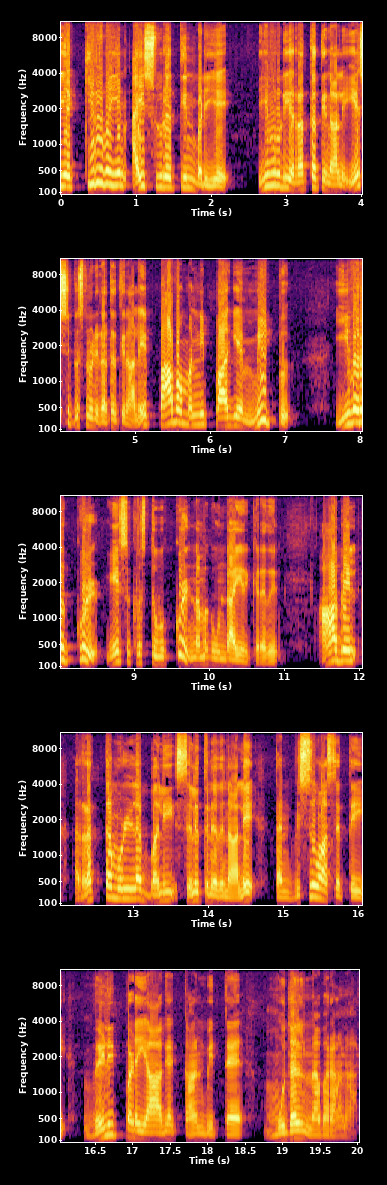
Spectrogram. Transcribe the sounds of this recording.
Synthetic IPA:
jɐkɪɾɯʋɐjɪnɐ̰ɪsʋʊɾɐt̪ːɪnpɐɽɪjeː | ɪʋɐɾɯɽɐjɐɾɐt̪ːɐt̪ːɪnaːlḛːjeːsɯkːɪɾɪst̪ːɯnɯɽɐjɐɾɐt̪ːɐt̪ːɪna̰ːleːpaːʋɐmɐnːɪpːaːɣɪjɐmiːʈ̚pɯ | ɪʋɐɾɯkːɯɭjeːsɯkɪɾɪst̪ɯʋɯkːɯɭnɐmɐkːɯʊɳɖaːjɪɾɯkːɪrɐðɯ̰ | ʔa̰ːbeːl | ɾɐt̪ːɐmɯɭːɐbɐlisɛlɯt̪ːɪnɐðɪnaːleː | t̪ɐnʋɪsɯʋaːsɐt̪ːɐɪ | ʋɛɭɪpːɐɽɐjaːɣɐkːaːɳbɪt̪ːɐ | mʊðɐlnɐbɐɾa̰ːna̰ːɾ

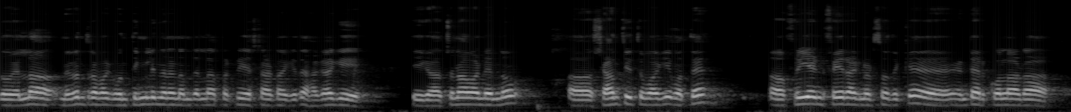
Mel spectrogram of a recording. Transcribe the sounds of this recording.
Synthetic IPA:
ɐd̪uɛlːɐniɾɐnt̪ɐɾɐʋaːɡiond̪ut̪iŋɡɐɭind̪ɐnenɐmɐd̪ɛlːɐpɾɐkɾijɐsʈaːɾʈaːɡid̪e̞ɦaːɡaːɡi | iːɡɐt͡ʃunaːʋɐɳjɐnːu | ʃaːnt̪jut̪ɐʋaːɡimɐt̪ːe | pʰɾiːɐɳɖpʰejɐɾaːɡinɐɽso̞ːd̪ɐkːe̞eɳʈɐjɐɾkoːlaːɽɐ

